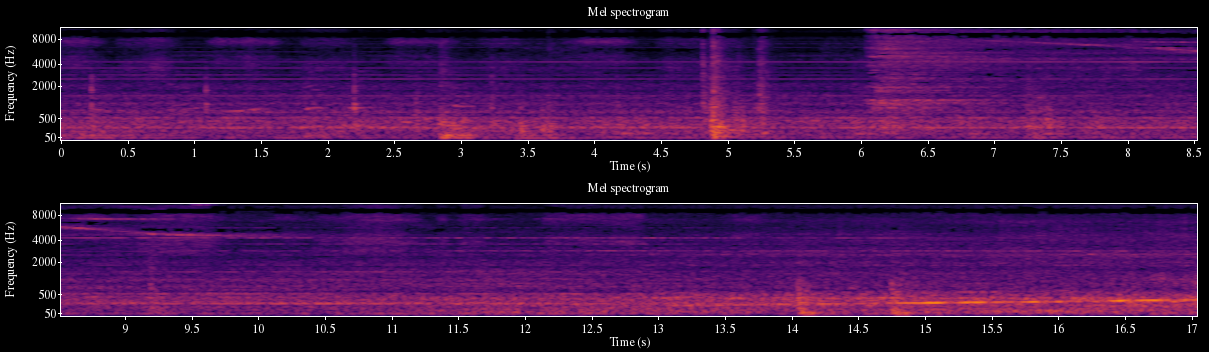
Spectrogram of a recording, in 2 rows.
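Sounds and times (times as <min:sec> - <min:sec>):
train door shutting: 0:04.7 - 0:05.4, 0:06.0 - 0:09.7, 0:12.4 - 0:17.0
train squeal sliding down: 0:06.0 - 0:17.0.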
